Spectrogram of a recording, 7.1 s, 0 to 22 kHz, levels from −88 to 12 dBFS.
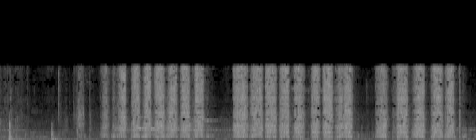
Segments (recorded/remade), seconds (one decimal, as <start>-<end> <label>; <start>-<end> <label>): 0.0-7.1 recorded

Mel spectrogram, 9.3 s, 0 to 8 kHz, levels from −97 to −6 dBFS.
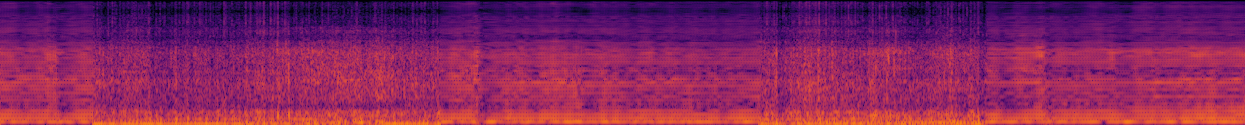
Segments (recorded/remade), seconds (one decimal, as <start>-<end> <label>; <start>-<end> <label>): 0.0-0.7 remade; 0.7-3.3 recorded; 3.3-5.7 remade; 5.7-7.4 recorded; 7.4-9.3 remade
